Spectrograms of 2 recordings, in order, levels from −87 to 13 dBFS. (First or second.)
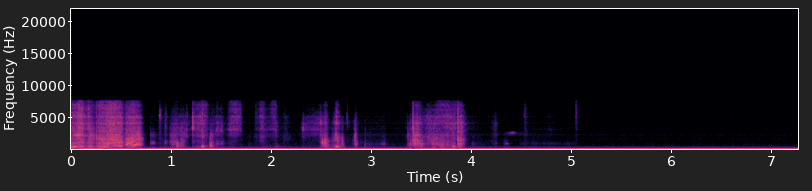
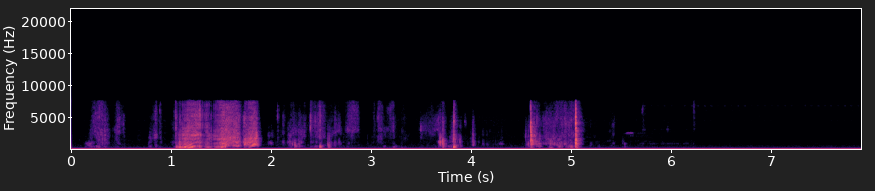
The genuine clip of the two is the second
